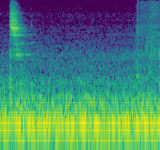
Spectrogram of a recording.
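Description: Quiet room tone: a steady low hum, with a short breathy hiss just after the start and another near the end.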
